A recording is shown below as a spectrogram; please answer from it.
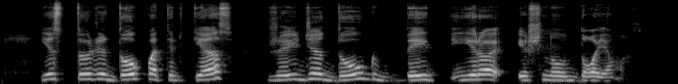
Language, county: Lithuanian, Klaipėda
